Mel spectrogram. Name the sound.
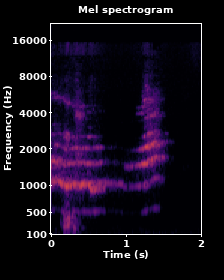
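cat meowing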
